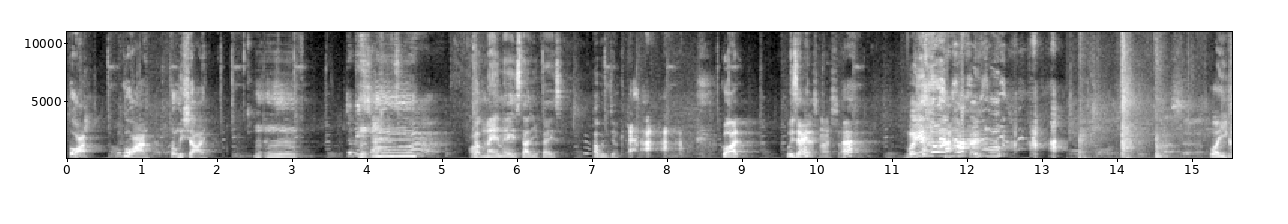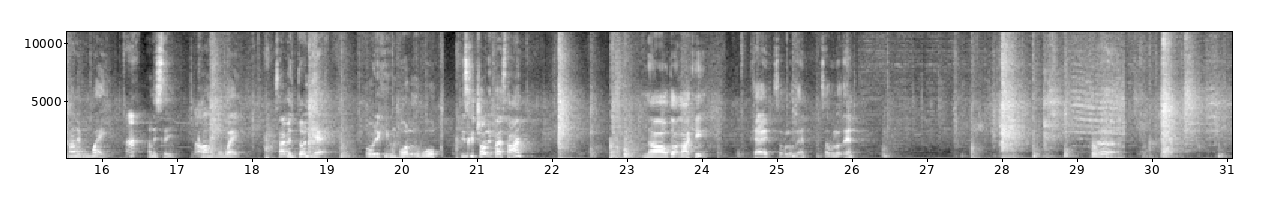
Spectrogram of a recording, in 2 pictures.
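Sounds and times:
football kicked against wall: 22.0s - 23.2s, 27.6s - 28.6s.

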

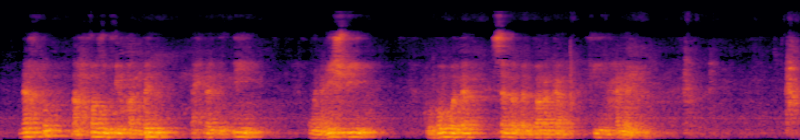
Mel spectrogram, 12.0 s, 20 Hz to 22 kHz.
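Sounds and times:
man speaking into a microphone: 0.3s - 10.4s.

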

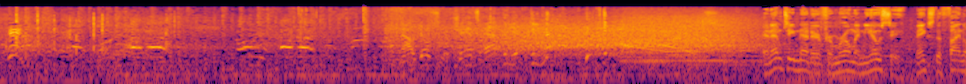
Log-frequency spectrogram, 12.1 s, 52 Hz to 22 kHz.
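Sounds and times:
background music: 0.0s - 12.0s
players shouting calls: 3.0s - 4.8s, 6.0s - 9.6s.

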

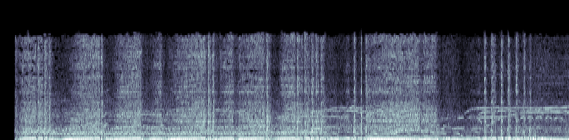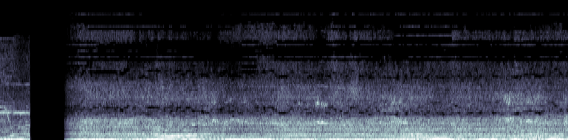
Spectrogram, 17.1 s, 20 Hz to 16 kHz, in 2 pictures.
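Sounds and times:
car engine at high revs: 0.2s - 8.5s, 9.5s - 17.0s
people shouting: 0.3s - 9.0s
whistles: 2.1s - 5.8s, 6.8s - 9.0s
tyre screech: 9.8s - 17.0s.

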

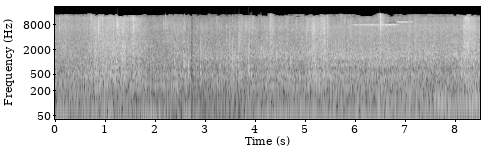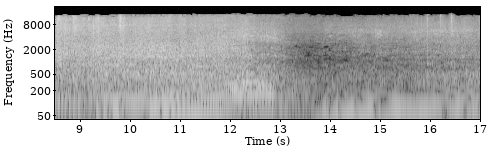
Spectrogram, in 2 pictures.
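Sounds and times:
bus engine passing: 0.0s - 17.0s
van engine: 0.0s - 17.0s.

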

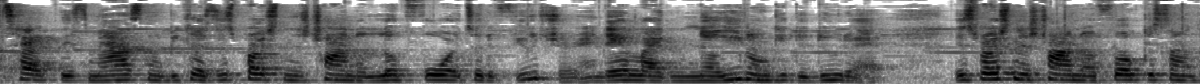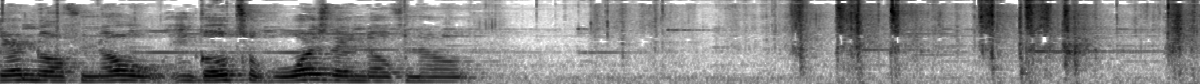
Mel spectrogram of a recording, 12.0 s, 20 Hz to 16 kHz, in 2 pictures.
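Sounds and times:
cards snapping and rustling: 9.0s - 12.0s.

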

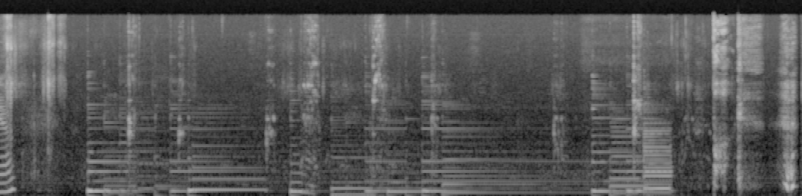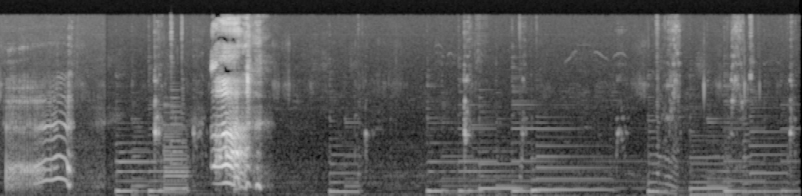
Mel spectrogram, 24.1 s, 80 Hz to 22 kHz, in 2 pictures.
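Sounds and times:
acoustic guitar picked slowly: 1.3s - 10.2s, 11.8s - 16.1s, 17.0s - 24.0s.

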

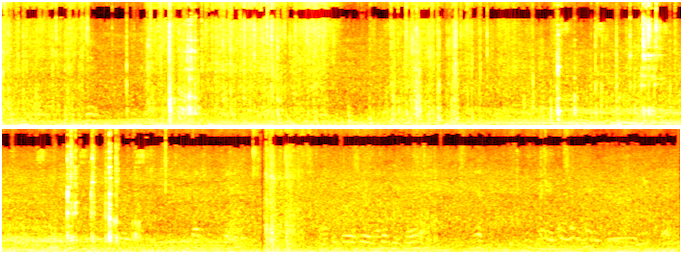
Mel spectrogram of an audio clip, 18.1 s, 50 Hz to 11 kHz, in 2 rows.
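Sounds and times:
bubble wrap crinkling: 0.0s - 7.9s
ceramic and glass clinking: 7.3s - 9.0s, 9.8s - 11.0s.

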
